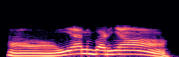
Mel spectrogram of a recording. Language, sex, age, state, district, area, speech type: Maithili, female, 45-60, Bihar, Araria, rural, conversation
